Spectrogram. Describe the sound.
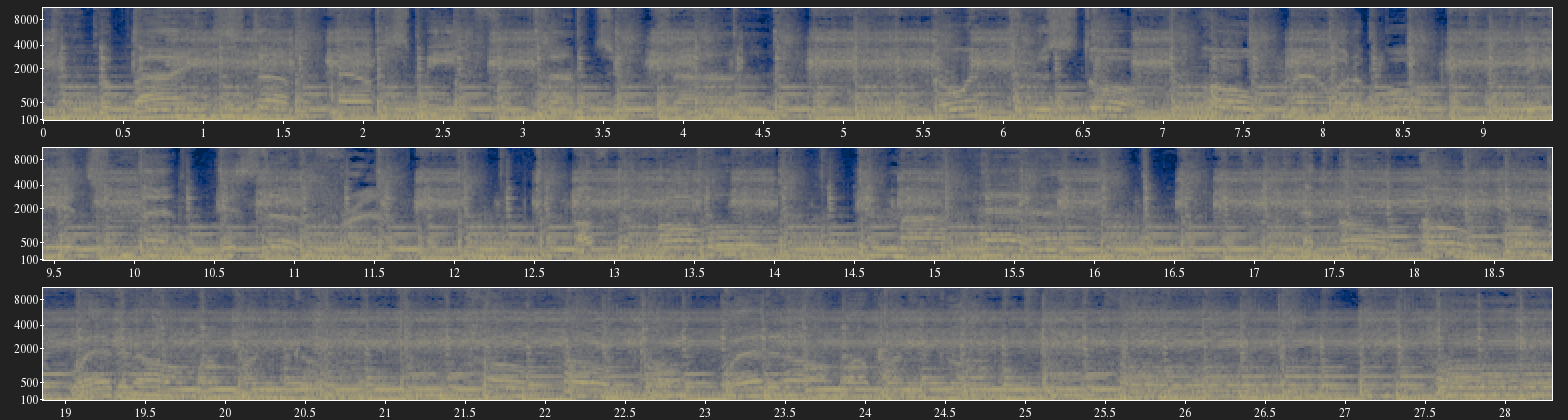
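Band music with a driving, steady beat and a repeating low bass pulse, dense and loud from start to finish with no vocals standing out.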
